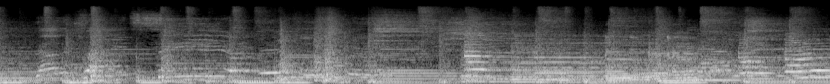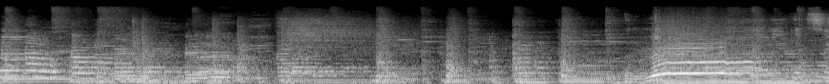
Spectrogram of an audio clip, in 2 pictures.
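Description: Live rock band playing: electric guitar, keyboards and bass with sung vocals over a steady beat. Near the end a loud held note slides up in pitch.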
